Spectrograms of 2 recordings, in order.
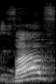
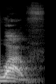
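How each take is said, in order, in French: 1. Le mot commence par un son V. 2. Le mot commence par un son W. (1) "Ça dit V" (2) "et W"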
